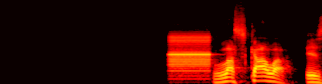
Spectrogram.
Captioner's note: buzzer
